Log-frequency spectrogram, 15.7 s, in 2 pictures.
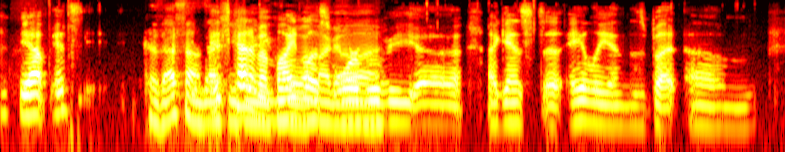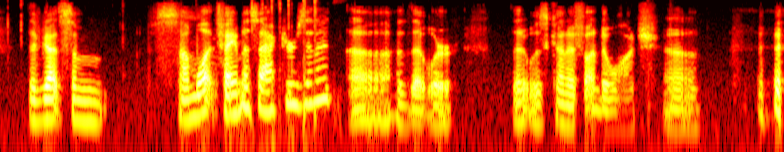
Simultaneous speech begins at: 2.1 s

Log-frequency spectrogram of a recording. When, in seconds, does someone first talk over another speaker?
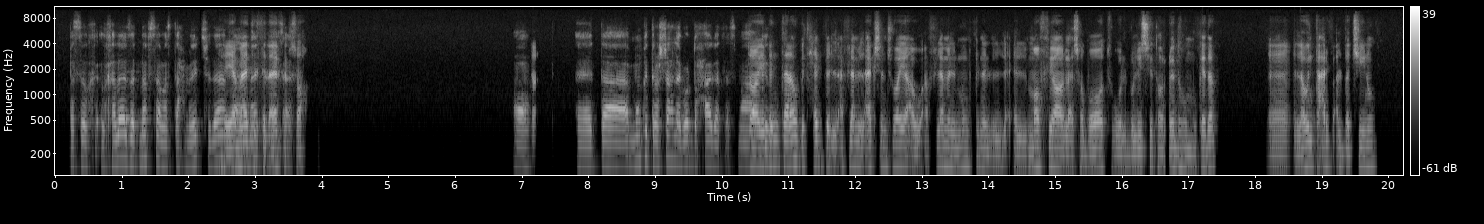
2.5 s

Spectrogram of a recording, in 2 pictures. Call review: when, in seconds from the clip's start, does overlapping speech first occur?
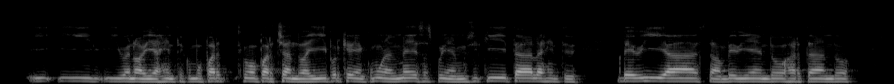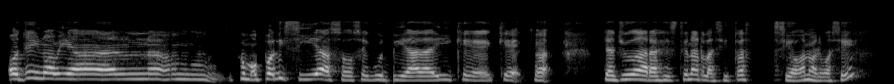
none

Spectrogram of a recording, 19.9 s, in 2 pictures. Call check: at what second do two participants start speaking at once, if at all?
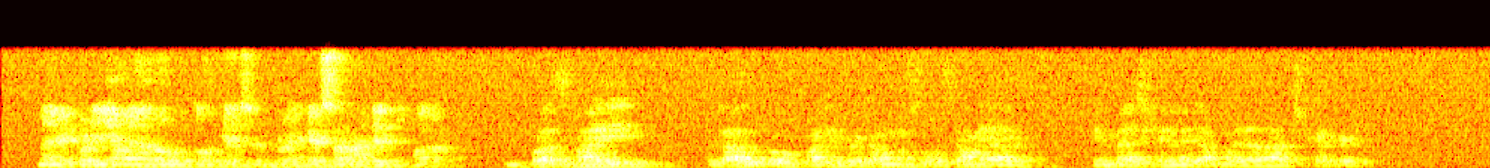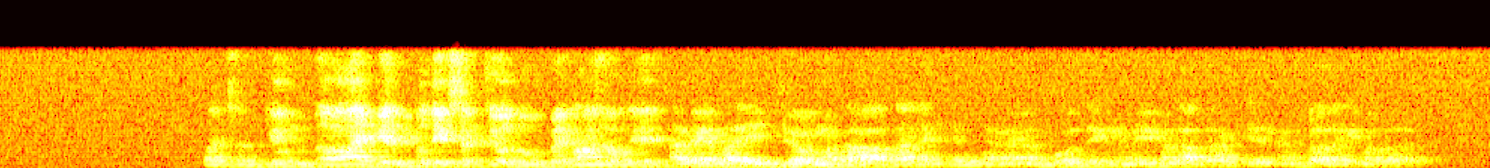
none

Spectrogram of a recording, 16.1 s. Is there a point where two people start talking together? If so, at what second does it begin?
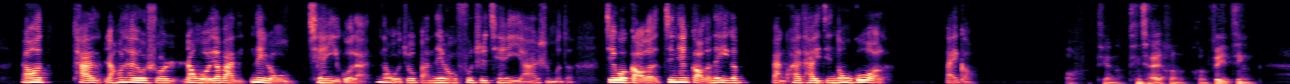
none

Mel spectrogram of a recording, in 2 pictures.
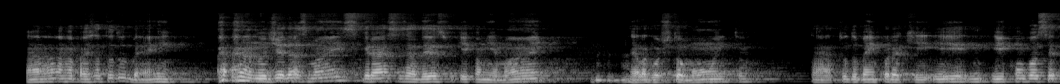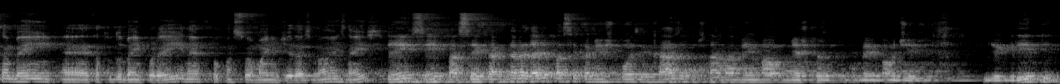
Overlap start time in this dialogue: none

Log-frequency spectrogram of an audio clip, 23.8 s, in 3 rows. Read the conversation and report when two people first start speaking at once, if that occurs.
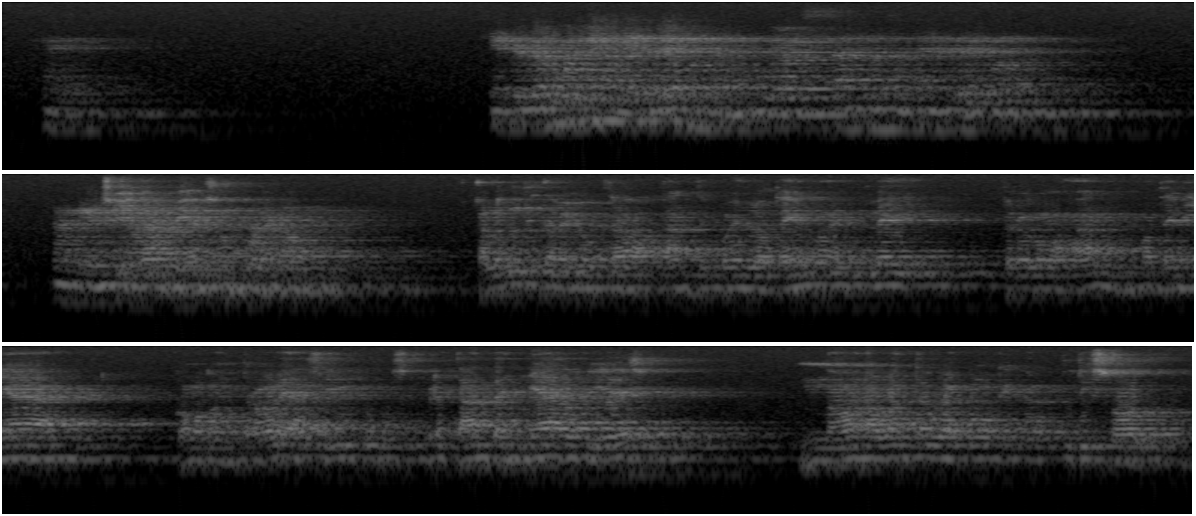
8.6 s

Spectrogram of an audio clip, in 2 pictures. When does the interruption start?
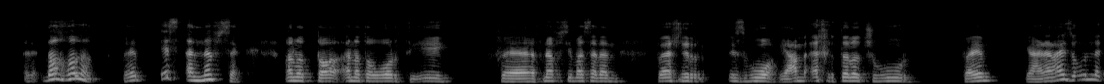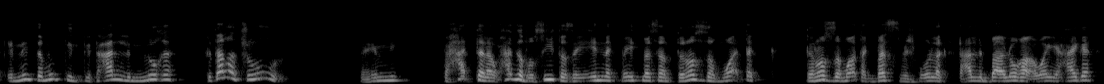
none

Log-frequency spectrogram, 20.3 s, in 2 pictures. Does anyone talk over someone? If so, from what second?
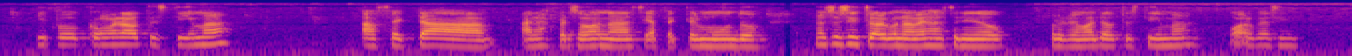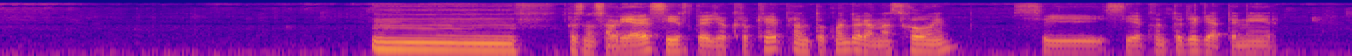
none

